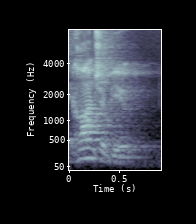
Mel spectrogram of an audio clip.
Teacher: we've emphasized the first syllable, it's not the second syllable.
